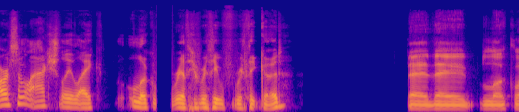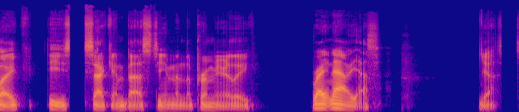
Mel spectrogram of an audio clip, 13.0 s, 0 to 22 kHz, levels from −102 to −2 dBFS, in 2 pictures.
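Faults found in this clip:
Gap between chunks: hard-edged 200 ms silences at 1.96–2.16 s (after "actually like look"), 7.36–7.56 s (before "best team in the") and 12.76–12.96 s. Probable component: chunked transport or player scheduling, which fits 2.5 s chunks, with each chunk starting late or padded. Unlike a dropout, no speech is missing. The sound pauses and resumes intact, at identical lengths and a steady 5.4 s spacing.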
